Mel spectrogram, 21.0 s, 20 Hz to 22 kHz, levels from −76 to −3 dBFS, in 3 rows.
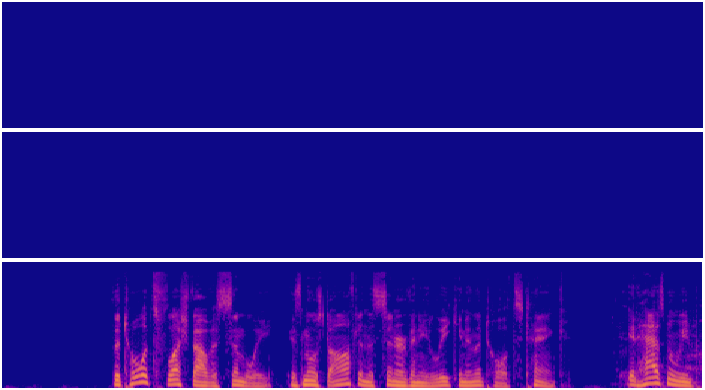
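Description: No dropouts, distortion, timing errors or other technical faults can be heard anywhere in the audio.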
